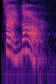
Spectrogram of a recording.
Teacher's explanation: 那 儿 more appears in the oral Chinese, but has the Rhotic accent.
